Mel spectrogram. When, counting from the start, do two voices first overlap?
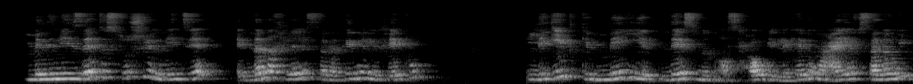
none

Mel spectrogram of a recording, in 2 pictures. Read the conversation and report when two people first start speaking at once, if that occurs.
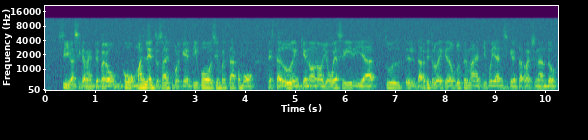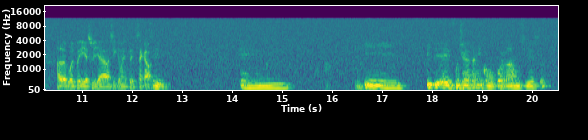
none

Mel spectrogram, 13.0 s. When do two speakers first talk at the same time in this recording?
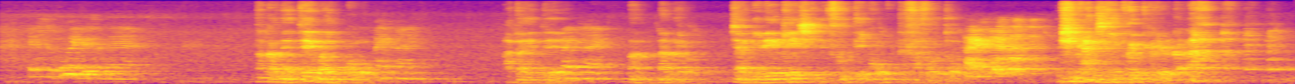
none

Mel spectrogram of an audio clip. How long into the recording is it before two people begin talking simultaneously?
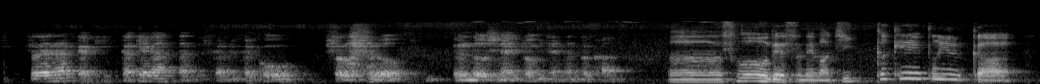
none

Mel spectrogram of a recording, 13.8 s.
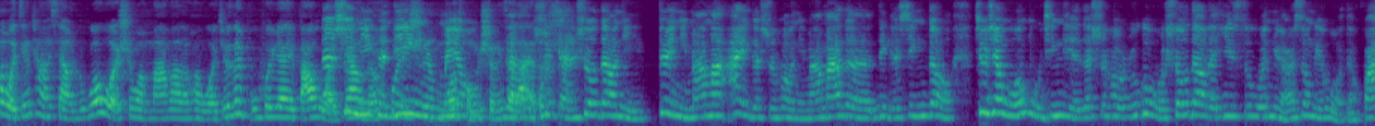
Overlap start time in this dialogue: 3.2 s

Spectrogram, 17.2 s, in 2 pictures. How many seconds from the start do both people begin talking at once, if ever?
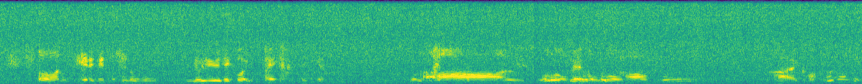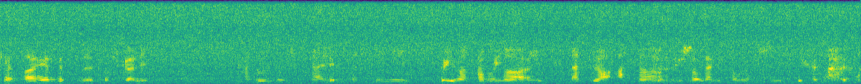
4.2 s

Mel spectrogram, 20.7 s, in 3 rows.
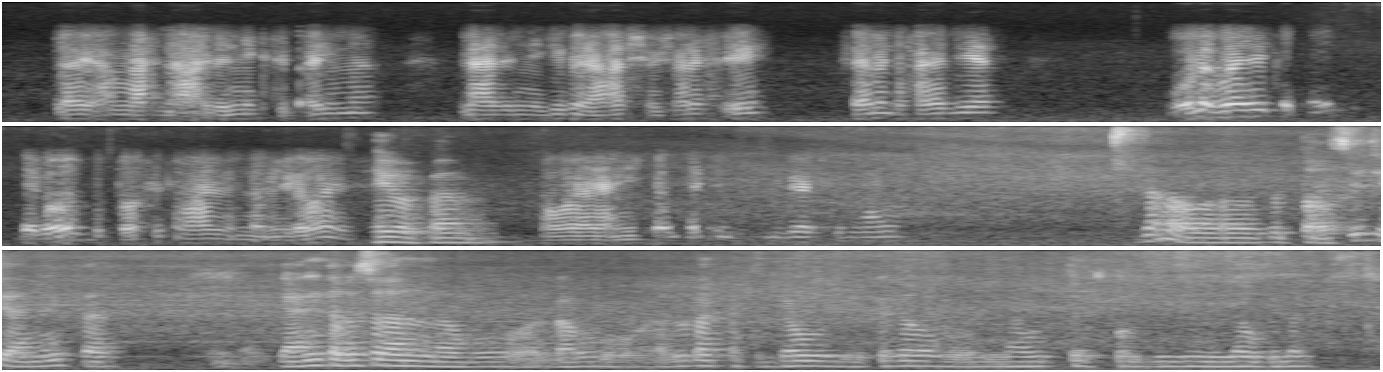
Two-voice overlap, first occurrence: none

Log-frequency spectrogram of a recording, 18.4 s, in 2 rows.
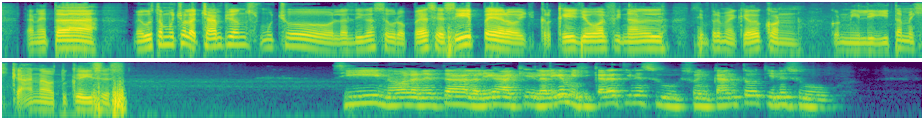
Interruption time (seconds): none

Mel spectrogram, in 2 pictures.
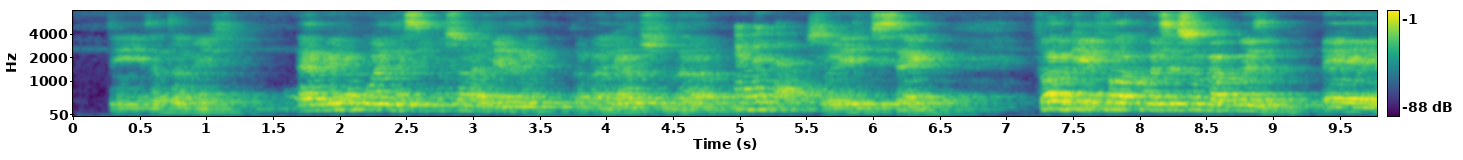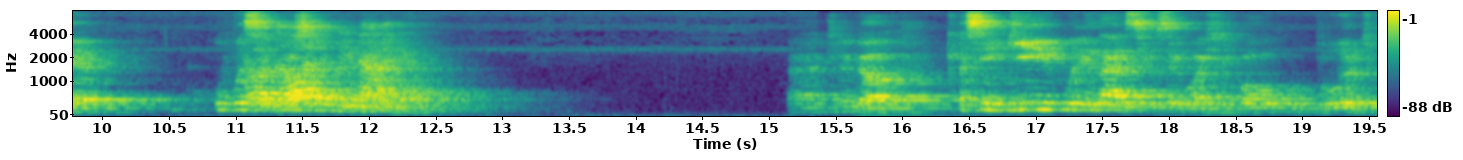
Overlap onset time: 11.0 s

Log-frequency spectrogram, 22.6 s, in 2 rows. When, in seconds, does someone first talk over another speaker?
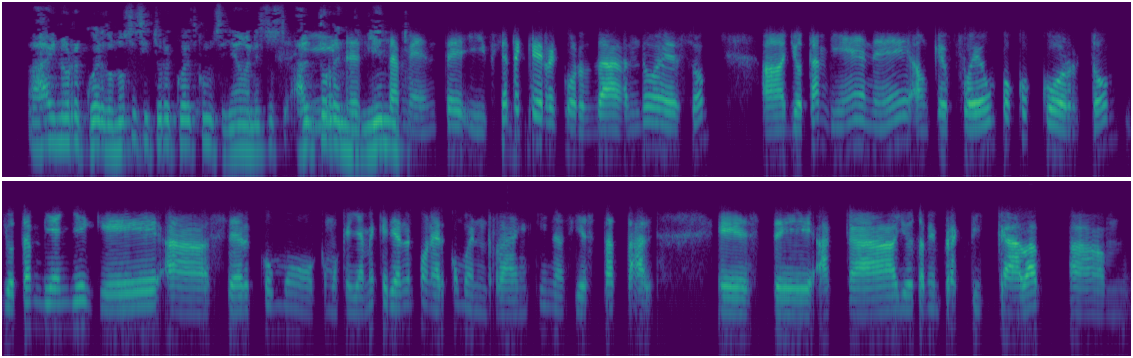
2.7 s

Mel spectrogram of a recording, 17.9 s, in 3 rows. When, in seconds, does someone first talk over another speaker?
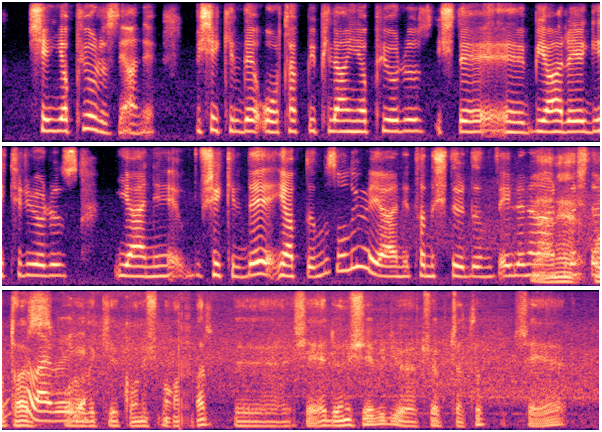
11.3 s

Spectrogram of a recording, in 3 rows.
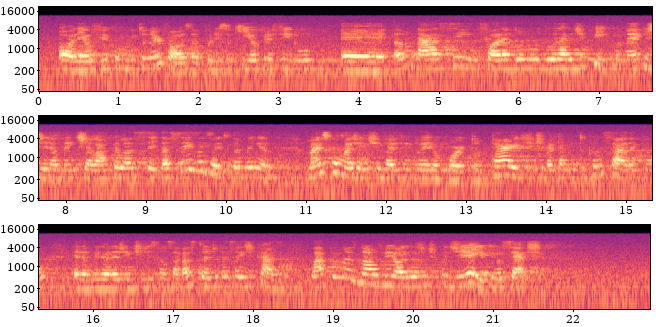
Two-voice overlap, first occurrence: none

